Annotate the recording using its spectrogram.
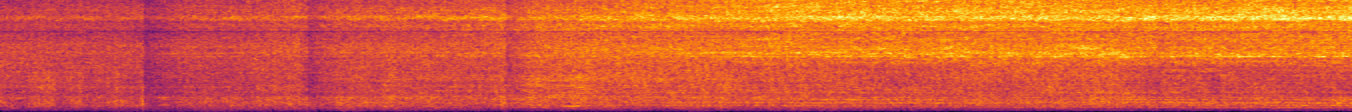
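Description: Steam hissing from the Merchant Navy class steam locomotive Clan Line, a steady hiss that grows gradually louder.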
